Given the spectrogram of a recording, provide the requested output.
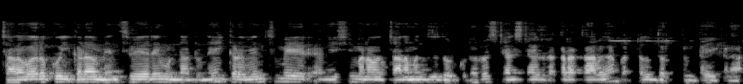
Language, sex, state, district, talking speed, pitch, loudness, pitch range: Telugu, male, Telangana, Nalgonda, 160 wpm, 115 Hz, -18 LUFS, 110-125 Hz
